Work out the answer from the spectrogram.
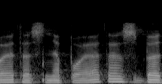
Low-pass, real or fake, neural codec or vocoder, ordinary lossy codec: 7.2 kHz; real; none; Opus, 32 kbps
